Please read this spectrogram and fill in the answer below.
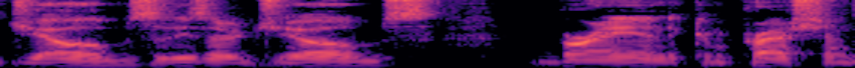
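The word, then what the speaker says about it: Jobst: one is kind of a Medical Supply it's pronounced jobs these are job's brand compression stockings I'm a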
